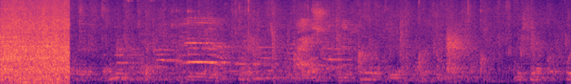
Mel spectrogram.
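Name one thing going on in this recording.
Footsteps echo down a long corridor.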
